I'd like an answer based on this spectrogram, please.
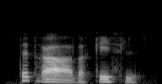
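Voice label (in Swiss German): "drawerkesser", Bas Rhin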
